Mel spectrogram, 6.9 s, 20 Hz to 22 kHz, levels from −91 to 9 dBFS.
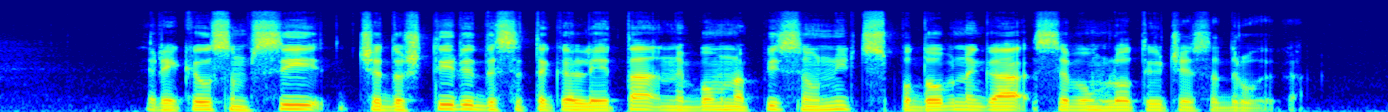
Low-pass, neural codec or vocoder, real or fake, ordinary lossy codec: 14.4 kHz; vocoder, 44.1 kHz, 128 mel bands, Pupu-Vocoder; fake; none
